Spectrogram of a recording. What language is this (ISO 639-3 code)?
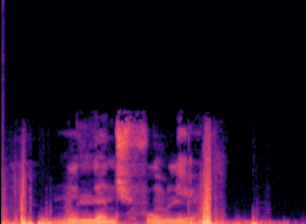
kab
